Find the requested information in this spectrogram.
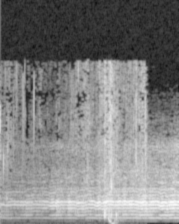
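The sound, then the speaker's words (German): A floodwater mosquito (Aedes vexans) from a river floodplain buzzes with a continuous thin, high whine. Its pitch bends briefly as it passes close, then settles back to the steady drone. “Die schönen Rheinauen und die Altrheinarme und die Baggerseen haben natürlich auch einige kleine Nachteile. Und die heißen Schnaken.”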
